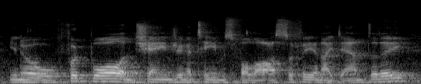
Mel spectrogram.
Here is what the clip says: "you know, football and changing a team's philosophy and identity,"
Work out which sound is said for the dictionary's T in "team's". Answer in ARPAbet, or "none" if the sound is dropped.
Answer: T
